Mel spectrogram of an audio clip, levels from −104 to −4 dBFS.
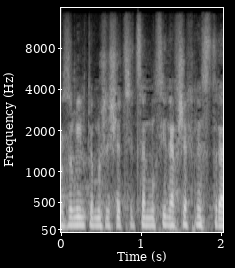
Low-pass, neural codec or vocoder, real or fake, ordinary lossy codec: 14.4 kHz; codec, 32 kHz, 1.9 kbps, SNAC; fake; AAC, 48 kbps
